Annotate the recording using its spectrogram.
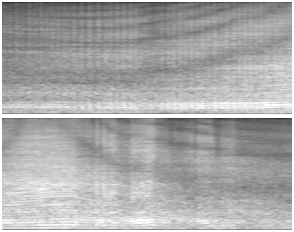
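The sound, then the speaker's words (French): A small scooter engine buzzes on a tiny island, its whine climbing as it draws near and peaks around the middle, then easing slightly as it moves off. No one speaks. “On circule à scooter ou à vélo, sans casque.”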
